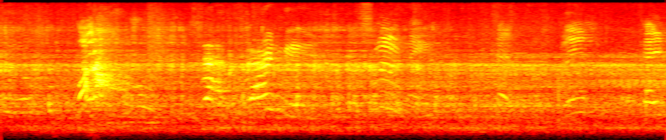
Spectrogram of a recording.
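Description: A young child vocalises and squeals excitedly close by.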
